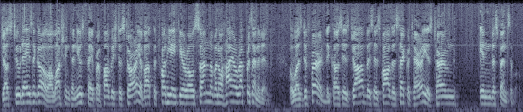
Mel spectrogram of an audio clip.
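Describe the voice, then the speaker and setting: A man's voice: fairly high pitch, animated, a little fast, fairly bright tone. An American man reading scripted 1940s radio news as a staff announcer. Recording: muffled vintage 1940s radio broadcast.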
